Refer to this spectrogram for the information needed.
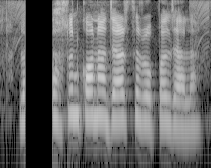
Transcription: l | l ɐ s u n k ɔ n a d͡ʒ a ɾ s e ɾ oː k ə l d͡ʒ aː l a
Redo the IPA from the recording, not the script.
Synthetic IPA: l | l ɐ s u n k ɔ n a d͡ʒ a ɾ s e ɾ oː p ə l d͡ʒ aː l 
